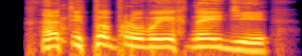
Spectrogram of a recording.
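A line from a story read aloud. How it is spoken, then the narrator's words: Laughing. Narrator (Russian): посмеялся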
